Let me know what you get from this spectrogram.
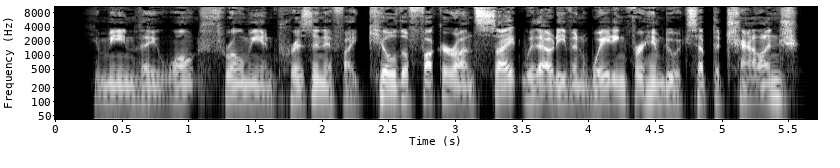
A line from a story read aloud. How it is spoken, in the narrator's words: I growled sarcastically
